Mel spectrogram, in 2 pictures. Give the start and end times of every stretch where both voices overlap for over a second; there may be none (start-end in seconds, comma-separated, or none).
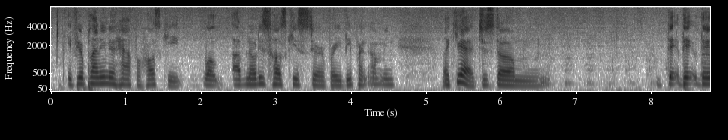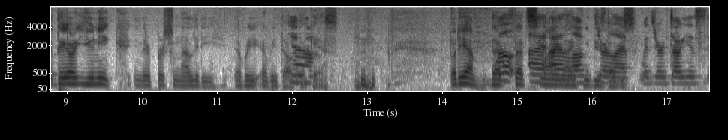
14.7-16.5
